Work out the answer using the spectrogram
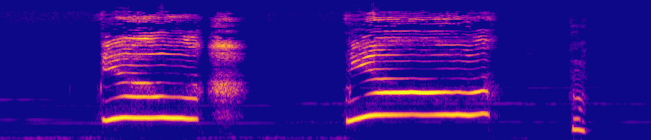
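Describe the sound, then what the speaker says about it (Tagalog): Two drawn-out, loud cat meows with a strong tonal, harmonic-rich quality, separated by a short gap, with a short squeak or sigh after each and a brief sharp chirp near the end. The cat is close and heard alone. "Baka pusa lang yon, huwag mo na lang pansinin"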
